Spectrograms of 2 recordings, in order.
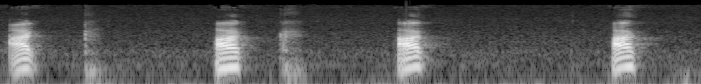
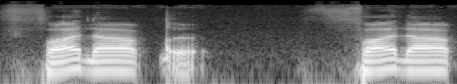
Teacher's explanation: কফ এর উপরে যদি সাকিন থাকে তাহলে উচ্চারণ হবে আওয়াজটা ভেসে উঠবে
